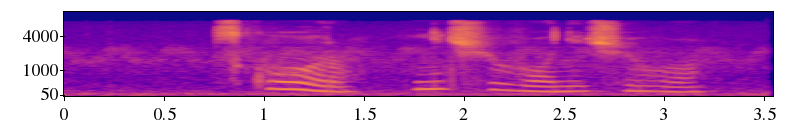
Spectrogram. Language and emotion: Russian, sad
